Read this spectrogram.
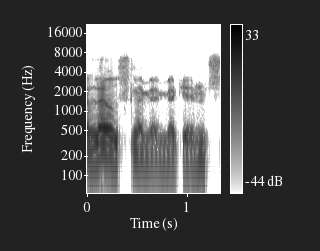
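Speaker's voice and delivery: very low, deep, suave movie-villain voice. Suggesting how someone should have entered the interview, Bond villain voice. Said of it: "like a Bond villain and just be like".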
